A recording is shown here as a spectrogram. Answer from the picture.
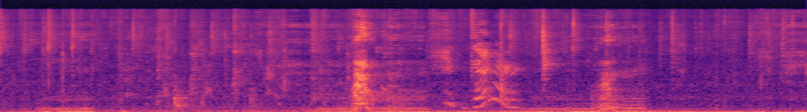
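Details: Golden Retriever puppy trying to bring a stick into the house, though sticks are not allowed indoors: short whining and rising-falling vocal sweeps with low grumbles, a person speaking over a steady low hum.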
